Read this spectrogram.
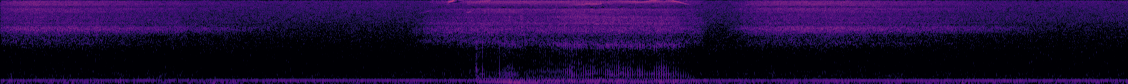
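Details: Snoring: one rattling, low snore over a steady background hum, then quiet breathing.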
